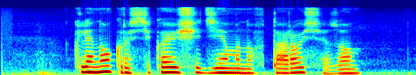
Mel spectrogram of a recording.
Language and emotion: Russian, neutral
